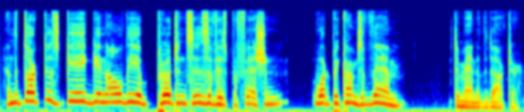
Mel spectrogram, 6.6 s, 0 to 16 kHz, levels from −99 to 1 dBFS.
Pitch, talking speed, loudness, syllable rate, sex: 190 Hz, 155 wpm, -19 LUFS, 5.5 syllables/s, male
